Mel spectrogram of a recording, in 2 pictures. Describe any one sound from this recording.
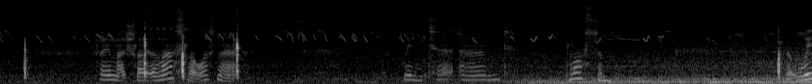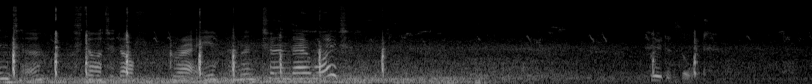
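Chicks cheep in high, quick chirps close by.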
